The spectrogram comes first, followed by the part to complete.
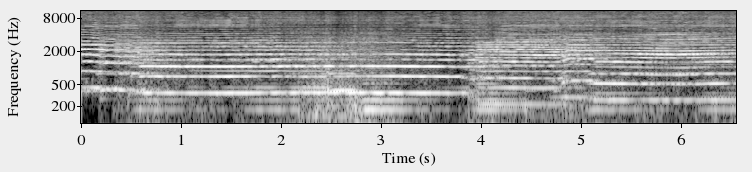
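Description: A trio of saxophones playing a slow melody in long held notes, the pitch changing every second or two.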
